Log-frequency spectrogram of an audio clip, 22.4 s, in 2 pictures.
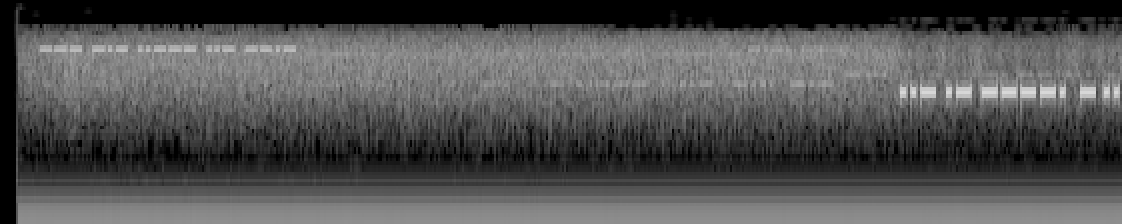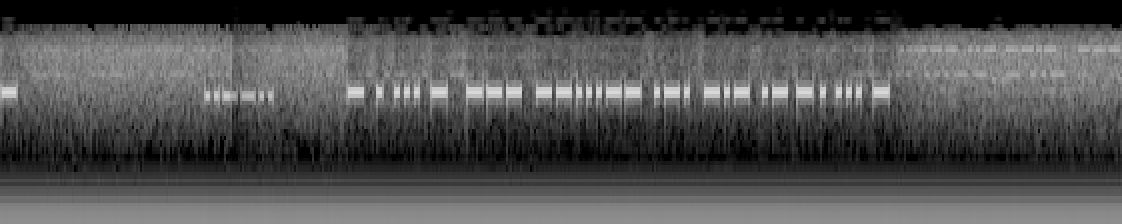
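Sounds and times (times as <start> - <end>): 
morse code beeps: 9.0 - 11.4, 13.3 - 14.0, 14.7 - 20.2.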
